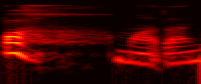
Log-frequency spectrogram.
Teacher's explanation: Görürsünüz, baxmadan vurğu birinci hecadadır.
